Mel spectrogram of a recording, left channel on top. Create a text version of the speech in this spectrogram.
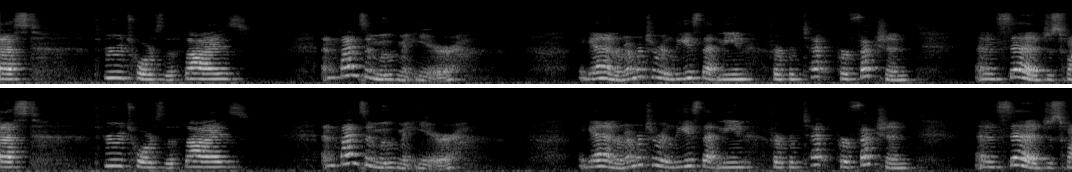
through towards the thighs, and find some movement here. Again, remember to release that need for perfection, and instead just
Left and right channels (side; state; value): both; normal; correlation 0.54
